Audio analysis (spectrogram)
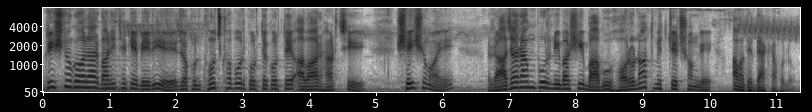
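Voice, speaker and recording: A man's voice: medium pitch, animated, a little slow, fairly bright tone, soft background music. A man narrating a first-person detective story in a storytelling style.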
